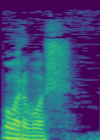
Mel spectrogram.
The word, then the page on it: orvos: Hungarian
